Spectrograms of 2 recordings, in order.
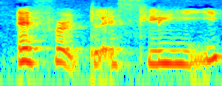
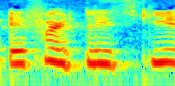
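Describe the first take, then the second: First: Effortlessly dragged out slowly, syllable by syllable; slow careful attempt at effortlessly; struggling English word. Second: Retry effortlessly, slow and pushed; second try at English. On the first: Bloggeuse qui bute sur un mot anglais, lente et appliquée. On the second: Elle retente le mot anglais, plus fort et lente. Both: Shown as a demonstration. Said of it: "j'arrive pas à le dire".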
